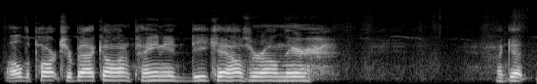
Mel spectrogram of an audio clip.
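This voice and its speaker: A man's voice: high-pitched, level tone, slow, smooth, no room sound, highs cut off. A man giving a casual, rambling video update on his motorcycle project, talking in a folksy, plain-spoken way outdoors. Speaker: motorcycle vlogger. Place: outdoors on a farm.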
